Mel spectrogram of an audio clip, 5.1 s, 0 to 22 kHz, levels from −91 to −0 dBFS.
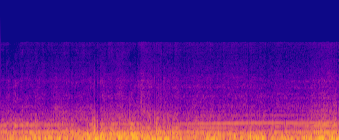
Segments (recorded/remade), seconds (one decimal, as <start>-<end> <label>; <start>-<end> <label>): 0.0-2.7 remade; 2.7-5.1 recorded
